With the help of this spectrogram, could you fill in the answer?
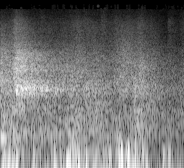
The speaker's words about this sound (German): Sag mal, warum quietschen deine Schuhe eigentlich so? Ich weiß es nicht. Das tun sie auf diesem Belag irgendwie immer.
